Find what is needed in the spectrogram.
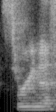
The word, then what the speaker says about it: Serena: So at Serena Marie RD, Serena spelled like the tennis player.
